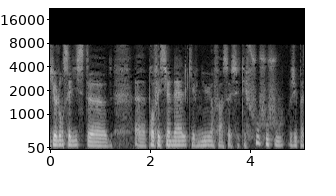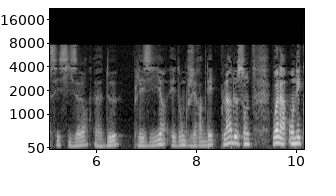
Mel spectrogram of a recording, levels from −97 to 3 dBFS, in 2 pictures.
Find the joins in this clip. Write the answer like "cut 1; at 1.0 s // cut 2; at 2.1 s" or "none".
cut 1; at 5.9 s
